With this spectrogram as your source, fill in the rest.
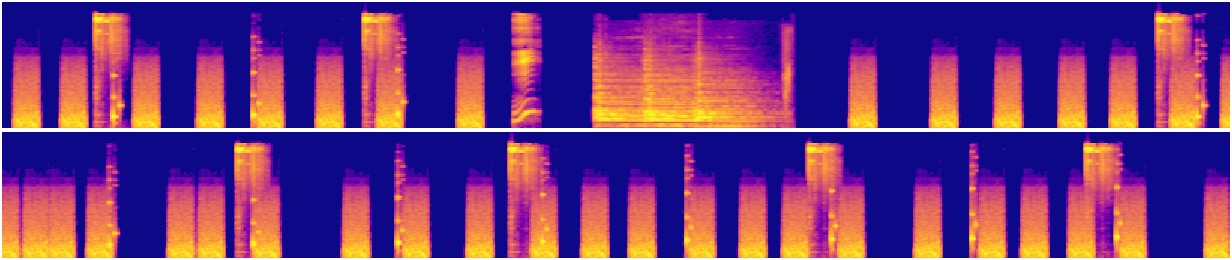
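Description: High chimes ring when coins are collected.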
